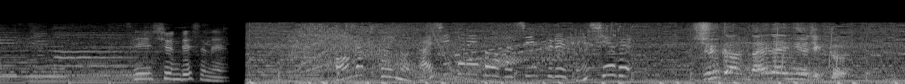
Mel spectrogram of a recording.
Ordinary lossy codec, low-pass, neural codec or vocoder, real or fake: none; 7.2 kHz; none; real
